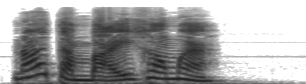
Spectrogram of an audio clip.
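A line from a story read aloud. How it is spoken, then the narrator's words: Loud scolding. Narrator (Vietnamese): Chị Thủy hất mạnh tôi ra nạt lớn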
